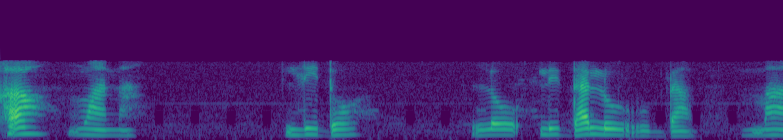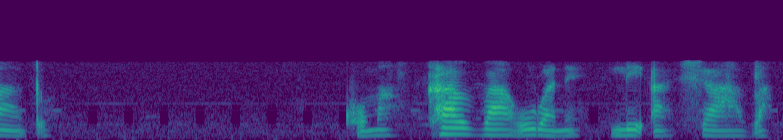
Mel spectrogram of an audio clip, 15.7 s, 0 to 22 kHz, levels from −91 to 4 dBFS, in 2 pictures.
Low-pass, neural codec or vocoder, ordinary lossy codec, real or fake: 3.6 kHz; none; none; real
